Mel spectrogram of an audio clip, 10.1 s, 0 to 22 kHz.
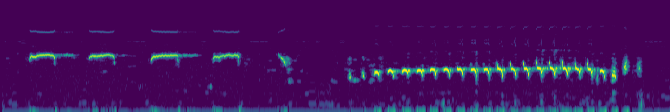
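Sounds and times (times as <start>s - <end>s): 
Osprey calling with whistled and piping notes: 0.4s - 4.5s, 5.2s - 9.6s.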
